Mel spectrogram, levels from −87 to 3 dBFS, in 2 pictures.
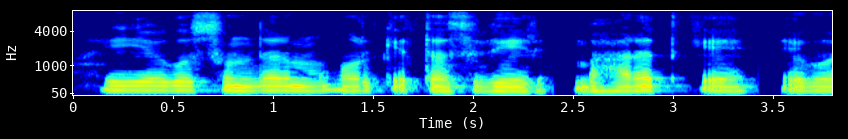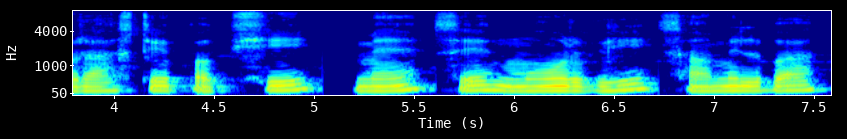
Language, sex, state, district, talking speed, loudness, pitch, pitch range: Bhojpuri, male, Uttar Pradesh, Deoria, 140 wpm, -35 LUFS, 115 Hz, 110-120 Hz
